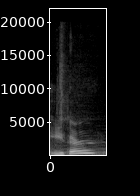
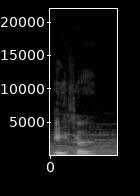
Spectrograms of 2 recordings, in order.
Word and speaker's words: Aether: find out that uh it's pronounced ether and not ather my whole life I've been saying Aether and I recently learned that's wrong it's supposed to be ether apparently yeah I can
